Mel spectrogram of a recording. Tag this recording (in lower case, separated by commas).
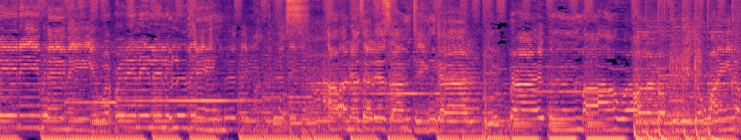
music, dance music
